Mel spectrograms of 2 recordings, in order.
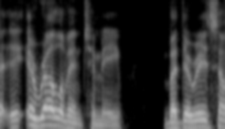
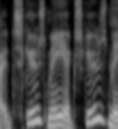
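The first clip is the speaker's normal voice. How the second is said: reporter voice; 6 semitones higher than usual. Retold or imitated. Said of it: "putting on his reporter voice".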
